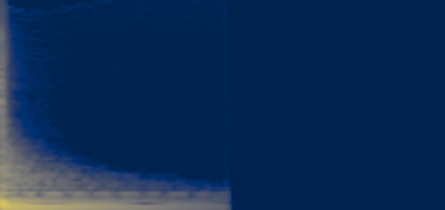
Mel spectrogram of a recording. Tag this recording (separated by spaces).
drum oneshot percussion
